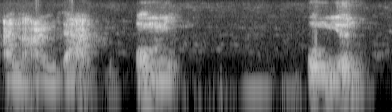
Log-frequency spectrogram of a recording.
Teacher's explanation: Penyebab dinamakan idhar safawi adalah ketika mim mati bertemu dengan 26 huruf hijaiyah tersebut harus dibaca idhar, karena pengucapannya haruslah dengan idhar tanpa disertai gunah dengung yang sempurna. Sedangkan dinamakan safawi disebabkan karena makhraj mim sukun adalah pertemuan antara perut kedua bibir atau safatain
